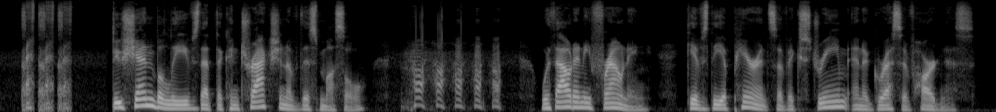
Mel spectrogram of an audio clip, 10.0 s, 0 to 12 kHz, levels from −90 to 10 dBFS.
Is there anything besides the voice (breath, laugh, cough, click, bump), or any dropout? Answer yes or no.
yes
